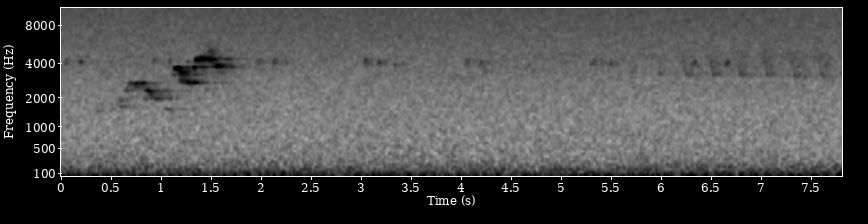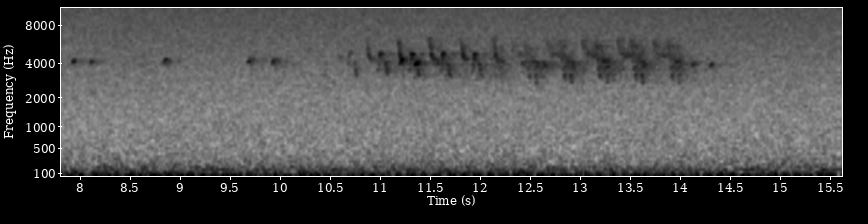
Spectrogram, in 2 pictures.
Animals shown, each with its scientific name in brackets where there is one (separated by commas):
Swainson's Thrush (Catharus ustulatus), Red Crossbill (Loxia curvirostra), Ovenbird (Seiurus aurocapilla)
